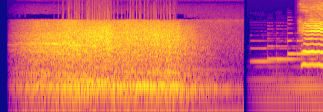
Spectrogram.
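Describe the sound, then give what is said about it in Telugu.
A car engine rolls into a village, a loud, steady rumbling roar building up and holding for about five seconds before cutting off abruptly into bright musical tones. “రే కారురా ఎవరింటికి వస్తున్నారో ఏమో మన ఊరికి కారులో వచ్చే ఎవర్రా”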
